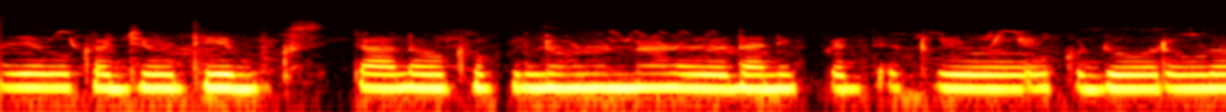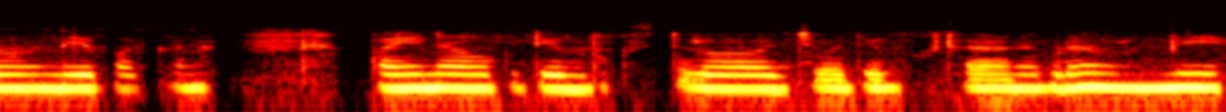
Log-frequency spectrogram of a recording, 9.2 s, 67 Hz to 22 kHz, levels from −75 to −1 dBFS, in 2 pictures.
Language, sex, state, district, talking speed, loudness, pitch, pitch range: Telugu, female, Andhra Pradesh, Anantapur, 170 wpm, -15 LUFS, 235 Hz, 230-240 Hz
